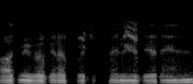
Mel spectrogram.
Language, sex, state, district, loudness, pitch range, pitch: Rajasthani, male, Rajasthan, Churu, -35 LUFS, 90-95 Hz, 95 Hz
